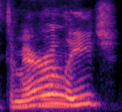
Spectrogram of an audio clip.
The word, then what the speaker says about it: Tamara Lich: name so it never occurred to me and pronouncing your last name shouldn't be that complicated but it it gets some people it's Tamara Leach yes so just see we get that out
